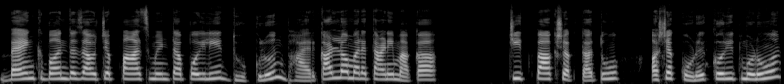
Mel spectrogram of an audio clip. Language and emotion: Goan Konkani, surprised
